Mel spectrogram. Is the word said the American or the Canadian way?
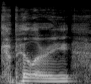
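Canadian. It is said the Canadian way.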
